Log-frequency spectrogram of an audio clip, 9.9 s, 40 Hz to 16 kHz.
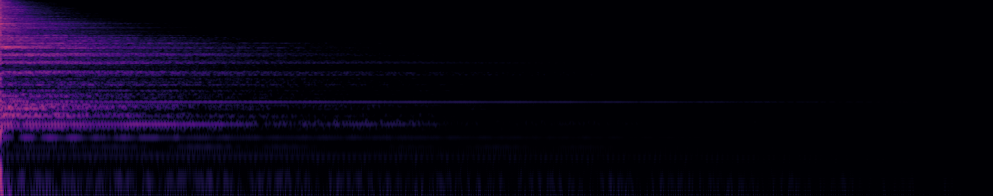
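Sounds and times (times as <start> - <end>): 
crash cymbal hit: 0.0 - 3.4.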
